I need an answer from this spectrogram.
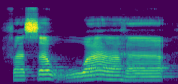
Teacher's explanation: سین کو واو مشدد کے ساتھ ملائیں گے اور واو کو ایک الف مقدار لمبا کریں گے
